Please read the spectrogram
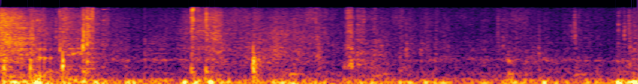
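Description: A few light, irregular clicks and taps of papers and small objects being handled on a meeting table, picked up by desk microphones over a low room hum.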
